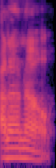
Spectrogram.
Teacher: when you speak quickly it's really a tap not a d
